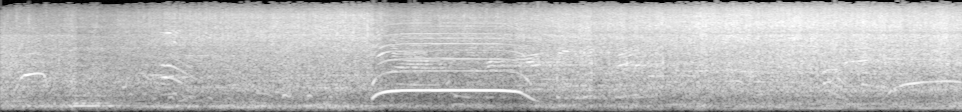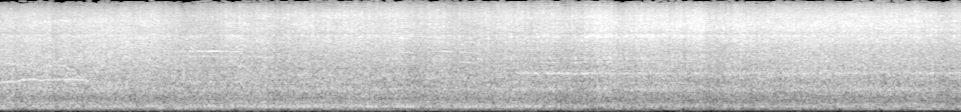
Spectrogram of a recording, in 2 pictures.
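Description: A crowd murmurs and cheers throughout the arena.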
